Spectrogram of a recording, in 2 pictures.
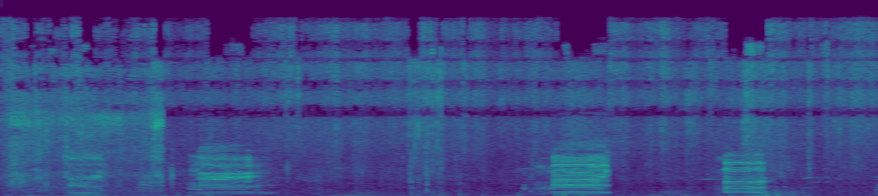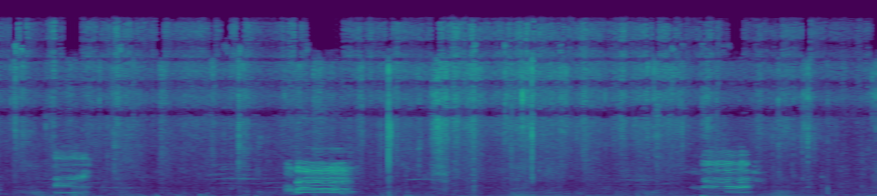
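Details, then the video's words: Cows crossing water in rice fields give a series of loud, rich moos, some short and some drawn out, about seven in thirteen seconds, with splashing between calls. "Funny Cow Sounds Passing Water in Rice Fields"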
